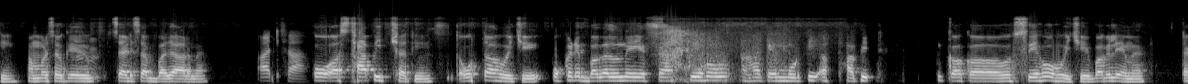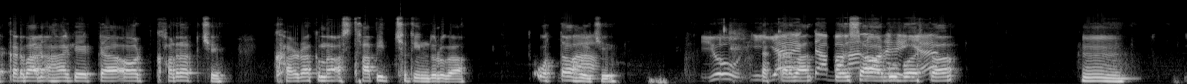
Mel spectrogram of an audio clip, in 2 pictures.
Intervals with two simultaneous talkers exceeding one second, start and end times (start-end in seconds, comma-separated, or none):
19.5-21.2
